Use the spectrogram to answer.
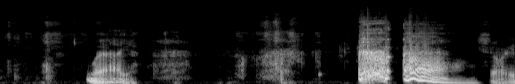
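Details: Adult man setting up a tent outdoors, who mentions his own puffing and wheezing: several harsh coughs and throat-clearing bursts with voiced groaning between them; no clear wheeze evident.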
